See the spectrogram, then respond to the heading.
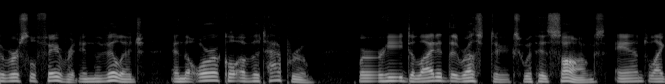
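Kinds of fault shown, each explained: Call audio freeze: at 3.65 s the sound hangs as a fading buzz for 124 ms, likely a drained jitter buffer, then resumes with nothing lost.
Short stall from a late packet: at 3.90, 4.85 and 5.01 s a sound is stretched by 38 to 91 ms until the late packet arrives, then continues.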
